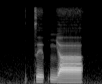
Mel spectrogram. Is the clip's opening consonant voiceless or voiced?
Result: voiceless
